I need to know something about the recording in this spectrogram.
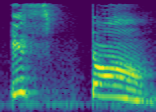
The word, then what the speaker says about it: storm: स्टॉर्म, यहाँ पे भी बच्चों आर को हम साइलेंट पढ़ेंगे। स्टॉर्म यानी तूफान, STORM, स्टॉर्म यानी तूफान।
